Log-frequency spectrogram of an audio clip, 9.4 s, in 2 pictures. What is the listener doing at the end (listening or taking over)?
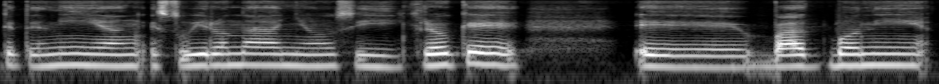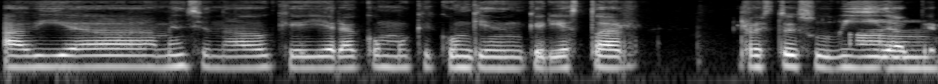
listening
